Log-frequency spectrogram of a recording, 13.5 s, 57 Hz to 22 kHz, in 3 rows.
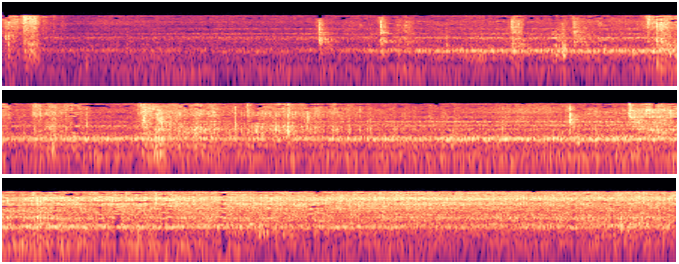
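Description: Steady, dense sizzling and crackling as water left in a 14-pound turkey hits hot frying oil, a broad hiss with scattered sharp pops early on that builds slightly louder and holds without any talking.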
